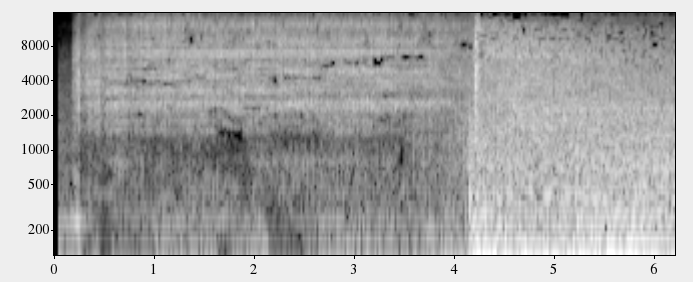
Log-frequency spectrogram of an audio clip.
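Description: MIG welder arc crackling with a steady hiss on a steel tube frame joint. About four seconds in, loud intro music cuts in suddenly, heavy in the bass.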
